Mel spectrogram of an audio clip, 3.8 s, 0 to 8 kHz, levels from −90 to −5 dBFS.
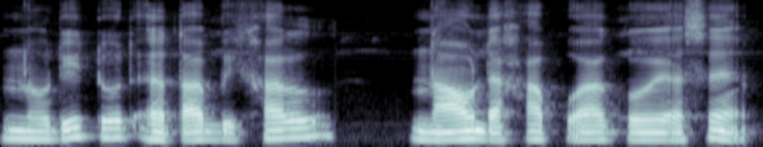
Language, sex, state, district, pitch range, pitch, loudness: Assamese, male, Assam, Kamrup Metropolitan, 110-125 Hz, 115 Hz, -19 LUFS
